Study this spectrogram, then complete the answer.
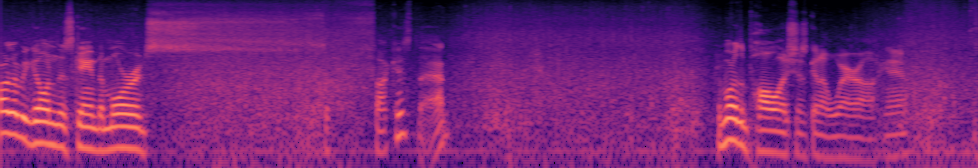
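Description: Water splashes softly as a swimmer paddles through it.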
